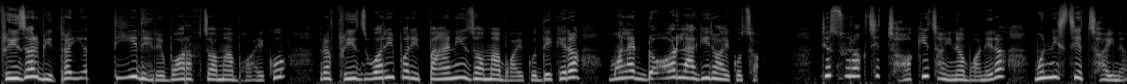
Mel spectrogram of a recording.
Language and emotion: Nepali, fearful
